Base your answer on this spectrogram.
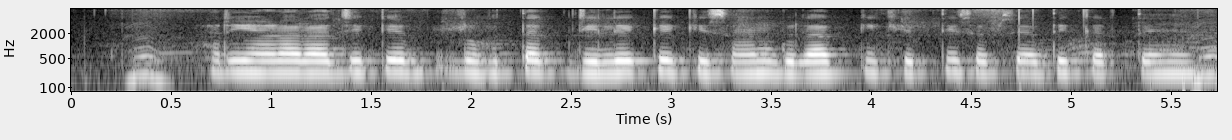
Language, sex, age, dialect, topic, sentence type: Hindi, female, 25-30, Awadhi Bundeli, agriculture, statement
